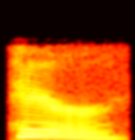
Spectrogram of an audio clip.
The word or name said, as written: Herr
